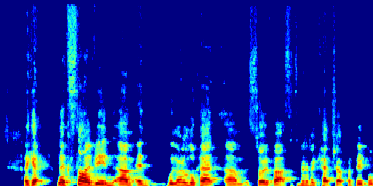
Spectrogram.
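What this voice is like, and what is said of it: Slightly off voice from a cold. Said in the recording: “excuse my voice ... I've got a bit of a cold ... if I sound a little bit off”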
